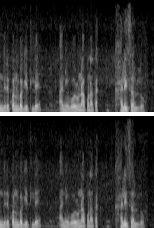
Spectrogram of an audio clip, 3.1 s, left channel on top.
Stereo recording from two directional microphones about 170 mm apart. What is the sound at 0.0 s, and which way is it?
Speech, 10° left (ahead or behind).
